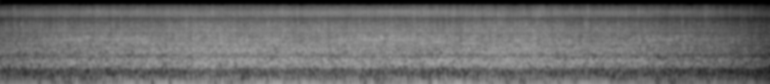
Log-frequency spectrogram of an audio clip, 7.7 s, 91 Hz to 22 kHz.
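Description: Cement mixer running, its rotating drum churning wet 80-pound concrete mix: a steady low motor hum under the continuous grinding slosh of the tumbling mix. It fades in at the start and fades out near the end.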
